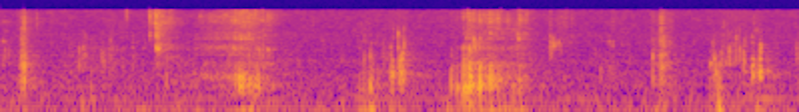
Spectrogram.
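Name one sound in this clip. A young woman slurps soup from a bowl.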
